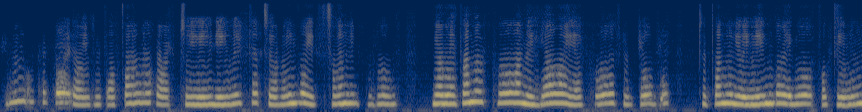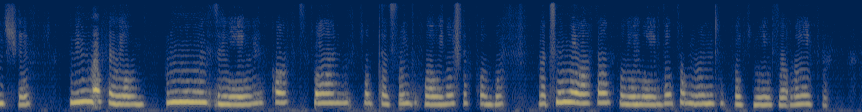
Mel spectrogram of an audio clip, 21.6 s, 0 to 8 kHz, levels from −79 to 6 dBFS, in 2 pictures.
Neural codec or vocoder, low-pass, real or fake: codec, 16 kHz, 0.5 kbps, FreqCodec, smaller model; 7.2 kHz; fake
